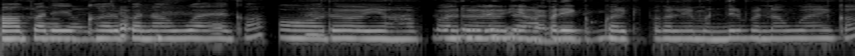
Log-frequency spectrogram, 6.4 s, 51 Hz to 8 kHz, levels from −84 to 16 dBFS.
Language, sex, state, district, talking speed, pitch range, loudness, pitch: Hindi, female, Goa, North and South Goa, 160 wpm, 250-260 Hz, -34 LUFS, 255 Hz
